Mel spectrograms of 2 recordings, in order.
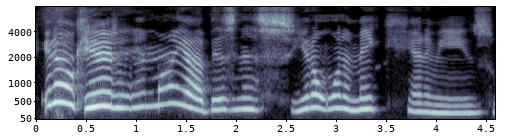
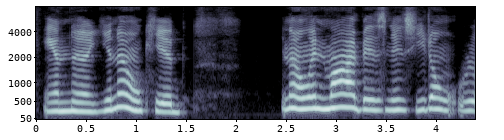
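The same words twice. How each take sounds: First: Said in the usual way. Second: Put-on hammy mobster-style Italian accent; a badly faked Italian accent; fake Italian accent. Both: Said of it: "I'm gonna stop doing a fake Italian accent".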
